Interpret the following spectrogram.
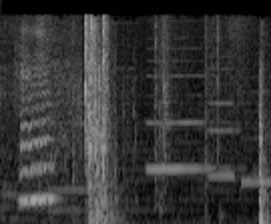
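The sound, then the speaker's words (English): The squeaky old wooden door of the Howland House in Plymouth, the house where Mayflower pilgrim John Howland lived, creaks on its hinges and shuts with a heavy thud, followed by faint creaking and a second, sharper clunk as the latch settles. “… welcomes our crew and bids us close the door.”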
